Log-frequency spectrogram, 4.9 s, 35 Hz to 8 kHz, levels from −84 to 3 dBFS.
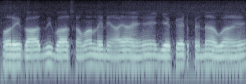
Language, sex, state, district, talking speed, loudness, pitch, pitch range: Hindi, male, Rajasthan, Jaisalmer, 145 wpm, -15 LUFS, 110 Hz, 105-115 Hz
